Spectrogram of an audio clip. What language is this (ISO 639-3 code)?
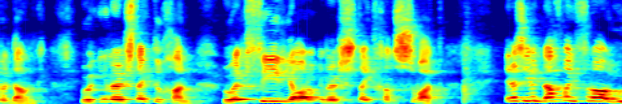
nld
